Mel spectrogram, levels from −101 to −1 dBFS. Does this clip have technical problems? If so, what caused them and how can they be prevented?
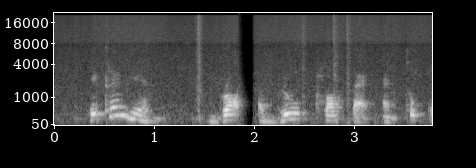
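Yes. There is a long network dropout from 1.83 to 2.02 s. At 1.83 s the speech gives way to a buzzy continuation of the last sound that fades out, followed by about 60 ms of near-silence where only the room noise (about 20 dB below the speech) remains. Speech resumes at 2.02 s with roughly 160 ms of audio missing. The likely cause is a break in packet delivery, during which the receiver's concealment synthesised about 151 ms before giving up. Prevention means a more stable connection, with forward error correction or a deeper jitter buffer to ride out short outages.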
